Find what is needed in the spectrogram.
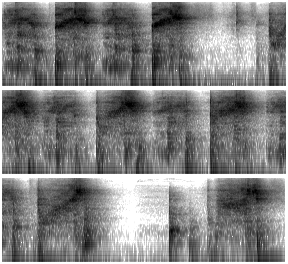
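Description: Hand plane cutting a chamfer along the edge of a wooden vise jaw: a series of about eight swishing strokes, roughly one a second, each peeling off a shaving, with short pauses between some strokes.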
